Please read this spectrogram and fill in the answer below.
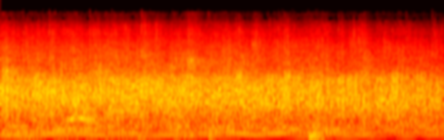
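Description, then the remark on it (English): An audience claps their hands for the Lord in a sustained, dense wash of applause, steady and loud throughout, with a faint murmur of voices and a low hum underneath. “Now, come on, give the Lord a hand clap right now.”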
